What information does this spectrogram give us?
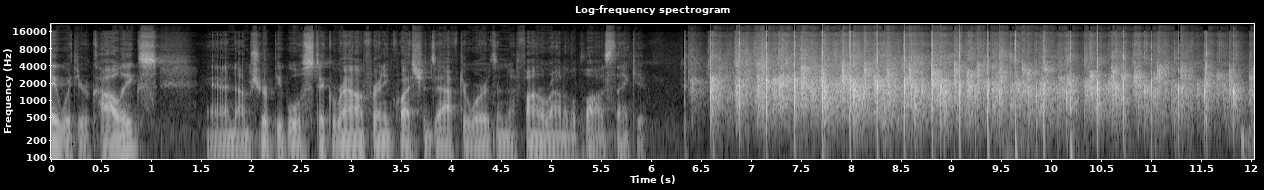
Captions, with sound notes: with your colleagues, and I'm sure people will stick around for any questions afterwards and the final round of applause. Thank you. (audience clapping)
